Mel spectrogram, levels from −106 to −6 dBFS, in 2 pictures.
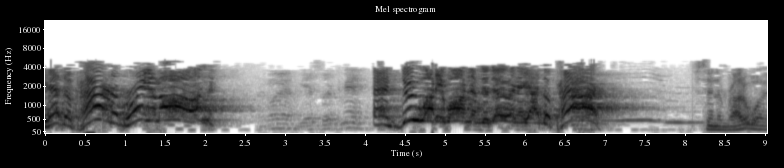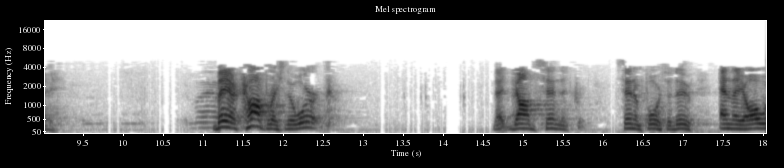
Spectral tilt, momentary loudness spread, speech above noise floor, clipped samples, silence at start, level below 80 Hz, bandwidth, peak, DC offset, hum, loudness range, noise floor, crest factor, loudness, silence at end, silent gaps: -6.5 dB/octave; 20 LU; 51 dB; under 0.1%; 0 s; -60 dBFS; 5.4 kHz; 0 dBFS; under 0.1%; none; 16 LU; -66 dBFS; 16 dB; -12 LUFS; 0 s; 10.53-10.57 s, 14.09-14.19 s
